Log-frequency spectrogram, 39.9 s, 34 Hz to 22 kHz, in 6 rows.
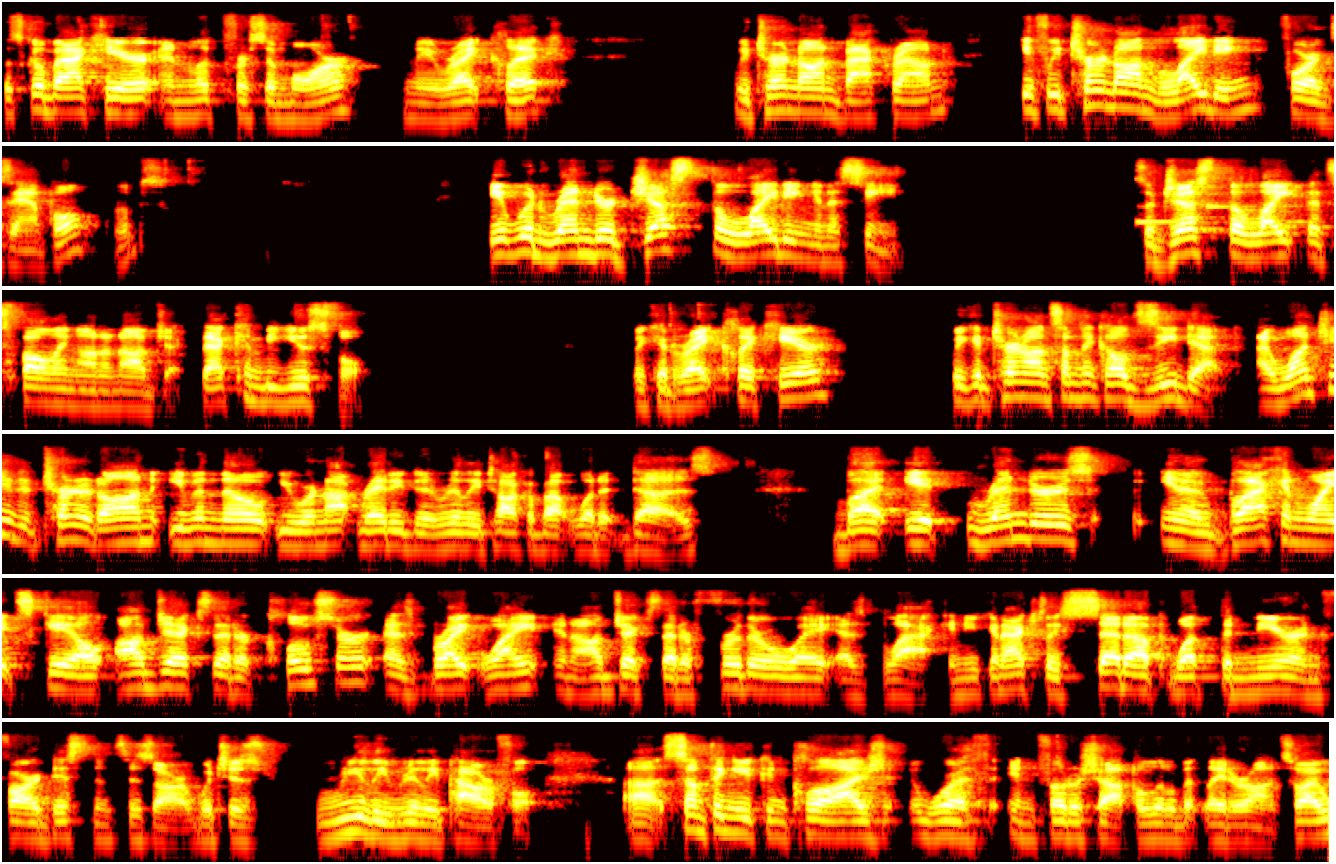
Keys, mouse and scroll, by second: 1.0-2.2 drag, 2.2-5.1 right drag, 6.0 F15, 8.1 right click, 11.1 click, 14.1-15.8 drag, 17.4-22.3 right drag, 23.3-28.2 drag, 39.6-39.9 right drag.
